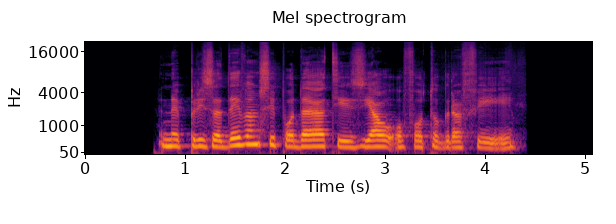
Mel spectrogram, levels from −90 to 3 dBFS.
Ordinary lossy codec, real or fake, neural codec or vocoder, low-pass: none; fake; vocoder, 44.1 kHz, 128 mel bands every 512 samples, BigVGAN v2; none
